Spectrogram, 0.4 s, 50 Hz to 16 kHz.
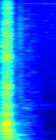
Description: LOHITSAX09-L.wav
